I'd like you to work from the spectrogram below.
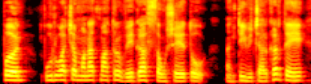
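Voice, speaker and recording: A man retells a television serial episode as a narrator. He tells it dramatically, like a storyteller, in a fairly high voice. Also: fairly even intonation, moderate pace, mellow.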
